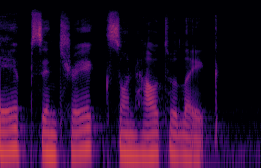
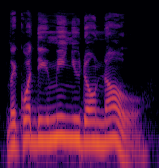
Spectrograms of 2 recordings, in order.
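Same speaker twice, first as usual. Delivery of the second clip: louder, higher disbelieving retort; exasperated; 5 semitones higher, 5 dB louder, faster than usual. Real, not acted. Vlogger retorting at the rude lady, exasperated and louder. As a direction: challenge her in disbelief.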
